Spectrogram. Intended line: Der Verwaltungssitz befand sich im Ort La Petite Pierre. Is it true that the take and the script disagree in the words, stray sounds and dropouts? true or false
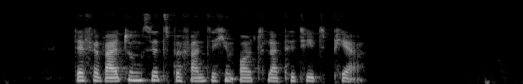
false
